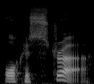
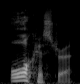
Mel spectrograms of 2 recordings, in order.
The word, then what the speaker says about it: orchestra: is a grand Orchestra when we speak do we say Orchestra no we say Orchestra so you want the beat of the song to be on the emphasis of the syllable on the syllable that is emphasized in the word so you want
